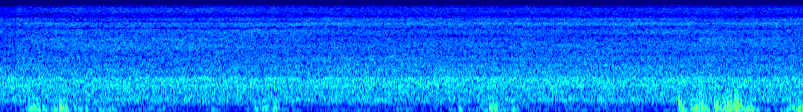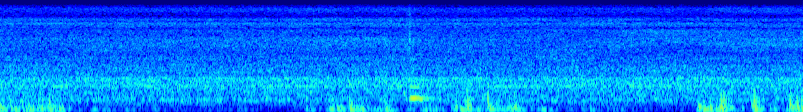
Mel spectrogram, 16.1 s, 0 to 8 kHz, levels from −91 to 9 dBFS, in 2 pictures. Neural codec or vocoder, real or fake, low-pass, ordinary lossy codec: none; real; 7.2 kHz; Opus, 32 kbps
